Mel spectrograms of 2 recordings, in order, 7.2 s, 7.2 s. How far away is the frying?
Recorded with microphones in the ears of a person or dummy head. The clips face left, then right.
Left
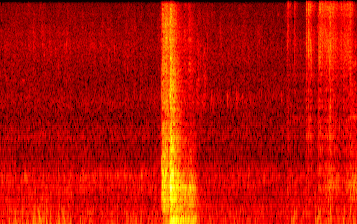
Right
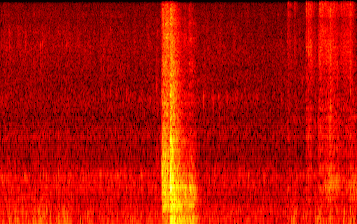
About 1.1 m.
